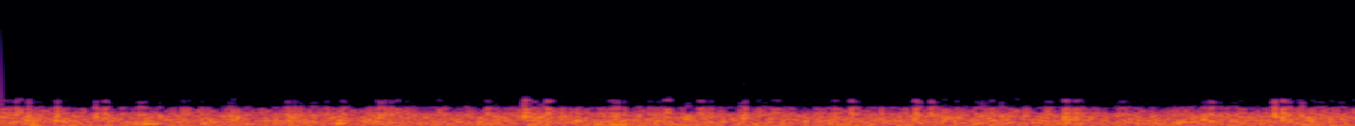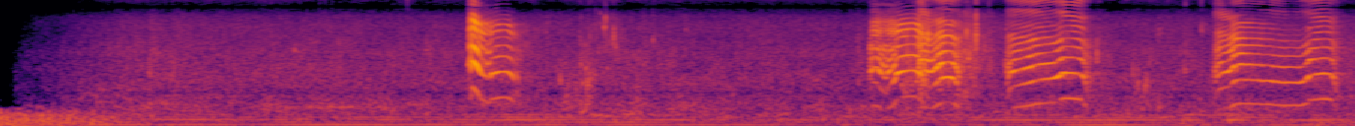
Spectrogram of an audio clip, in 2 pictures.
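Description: Muffled churning of water against a submerged action camera. It cuts off about halfway through to a quieter open-air background with a low steady hum, over which come several clusters of short high calls, each sweeping down in pitch.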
